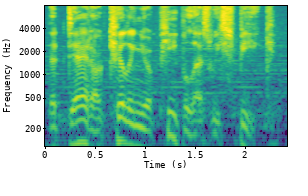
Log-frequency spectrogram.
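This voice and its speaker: A man's voice: lowish voice, expressive, moderate pace, faint music behind, lightly acted. An actor playing a stern, resolute hero and protector in a video game, grave and terse in his speech. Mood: urgent, grave.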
